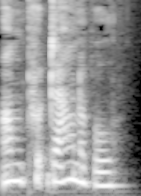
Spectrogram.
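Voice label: "unputdownable", British English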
